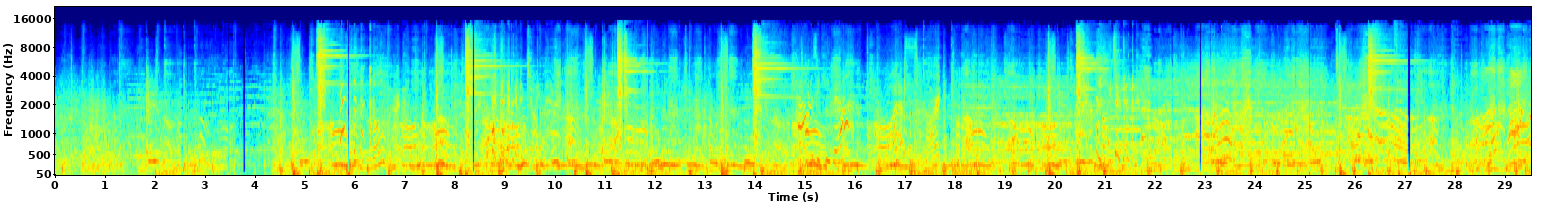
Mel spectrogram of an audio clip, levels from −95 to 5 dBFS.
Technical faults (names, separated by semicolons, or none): short concealed packet loss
